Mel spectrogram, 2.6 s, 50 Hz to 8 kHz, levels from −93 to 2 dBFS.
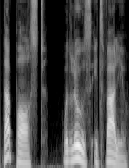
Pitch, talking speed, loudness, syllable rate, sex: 130 Hz, 140 wpm, -17 LUFS, 3.4 syllables/s, male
